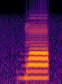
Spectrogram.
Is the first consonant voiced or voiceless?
voiced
